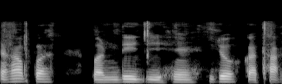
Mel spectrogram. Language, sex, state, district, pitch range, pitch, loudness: Hindi, male, Bihar, Lakhisarai, 110-125 Hz, 120 Hz, -20 LUFS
